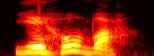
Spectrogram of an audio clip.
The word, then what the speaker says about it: Yehuwa: pada suku kata pertama Jadi mereka mengganti Yahya ini menjadi E menjadi Shafa Jadi dibacanya y ya Nah sehingga ketika dibaca ini menjadi Yehuwa namun penyebutannya tetap adonai atau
